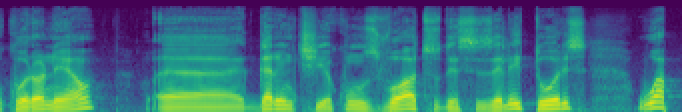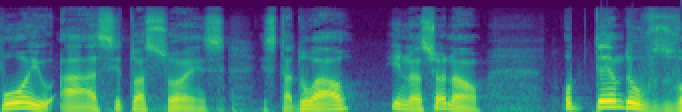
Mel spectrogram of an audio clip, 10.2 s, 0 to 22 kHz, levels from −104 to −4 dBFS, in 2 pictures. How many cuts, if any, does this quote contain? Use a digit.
0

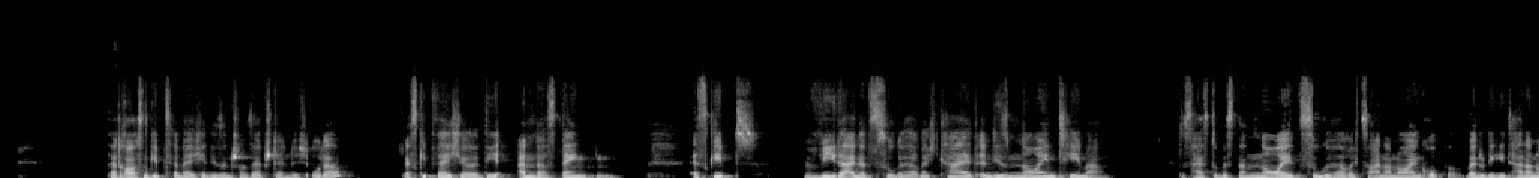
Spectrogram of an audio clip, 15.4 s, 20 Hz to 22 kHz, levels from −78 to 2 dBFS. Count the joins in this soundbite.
1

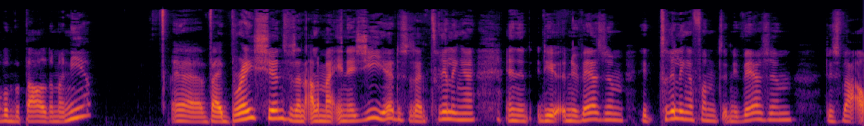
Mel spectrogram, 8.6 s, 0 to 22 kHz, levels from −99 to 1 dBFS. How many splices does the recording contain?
0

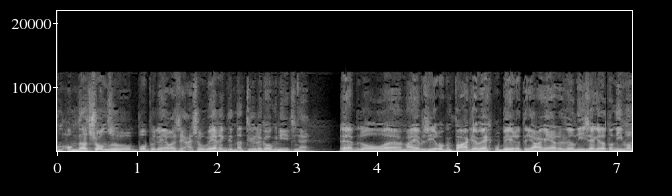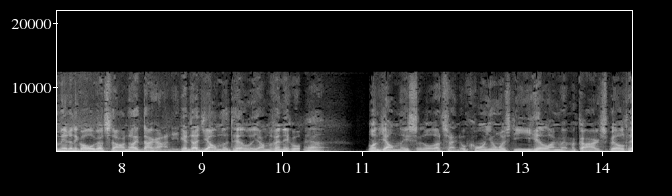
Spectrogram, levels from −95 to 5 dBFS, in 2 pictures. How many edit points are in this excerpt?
3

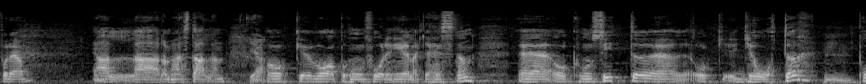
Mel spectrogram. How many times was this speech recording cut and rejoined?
1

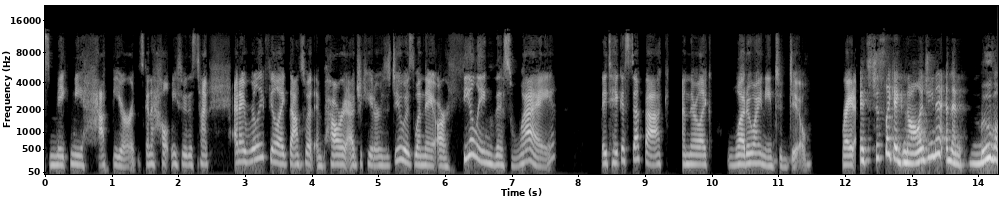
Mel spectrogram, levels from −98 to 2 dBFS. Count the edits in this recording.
2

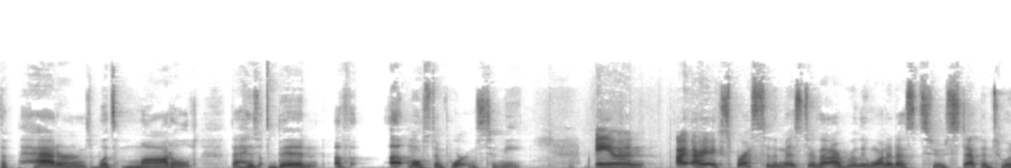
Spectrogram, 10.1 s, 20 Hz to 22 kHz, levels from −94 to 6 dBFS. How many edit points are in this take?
1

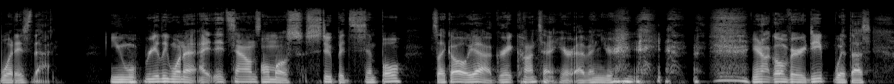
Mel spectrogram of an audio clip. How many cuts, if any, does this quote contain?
1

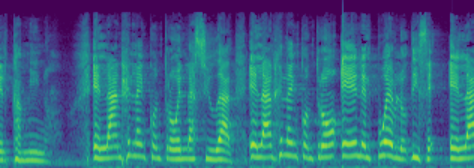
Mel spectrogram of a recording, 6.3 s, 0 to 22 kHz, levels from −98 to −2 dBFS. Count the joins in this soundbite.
0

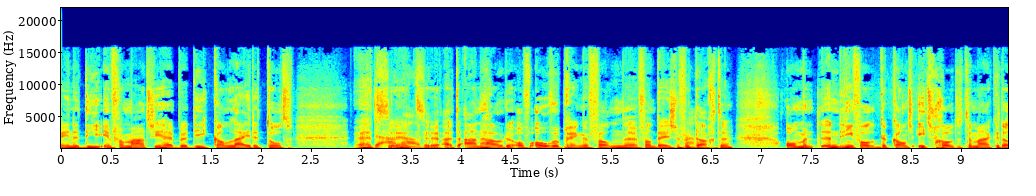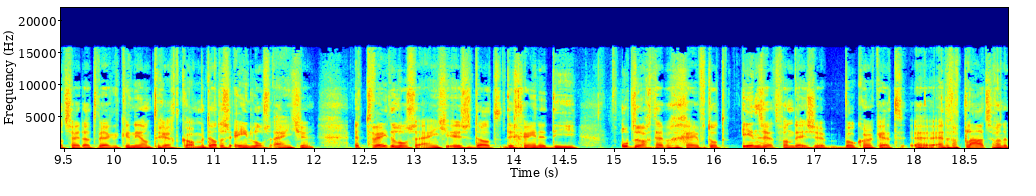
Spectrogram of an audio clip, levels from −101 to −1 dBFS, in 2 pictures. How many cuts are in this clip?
1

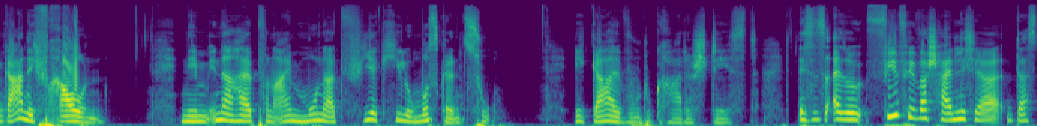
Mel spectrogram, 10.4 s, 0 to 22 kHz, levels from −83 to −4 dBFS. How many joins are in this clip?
1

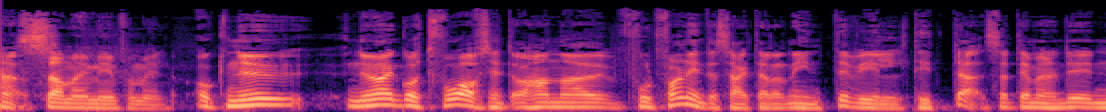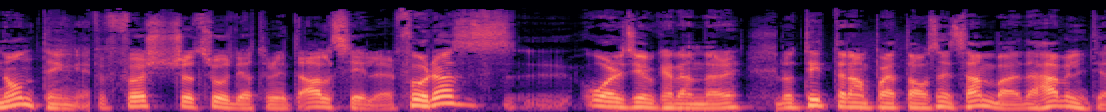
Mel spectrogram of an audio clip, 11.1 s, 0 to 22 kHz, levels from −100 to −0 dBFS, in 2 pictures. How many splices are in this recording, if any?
3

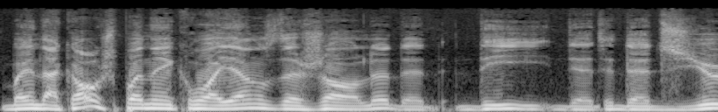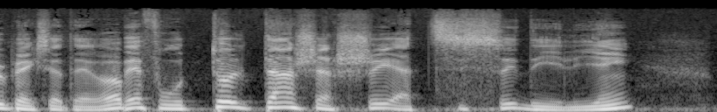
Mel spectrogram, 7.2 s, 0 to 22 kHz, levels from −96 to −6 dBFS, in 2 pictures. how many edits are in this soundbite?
2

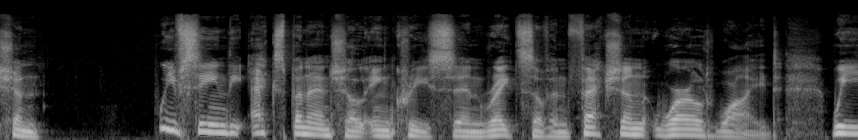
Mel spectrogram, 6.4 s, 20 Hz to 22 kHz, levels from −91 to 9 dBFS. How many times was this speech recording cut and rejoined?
0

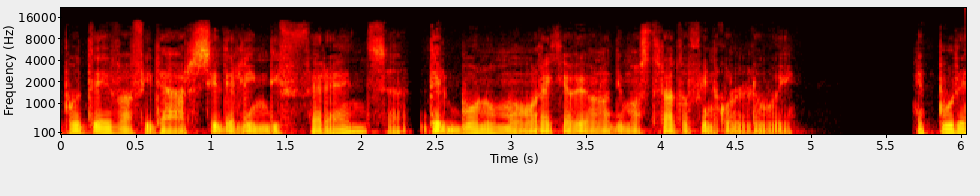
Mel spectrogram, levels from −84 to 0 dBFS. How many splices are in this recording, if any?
2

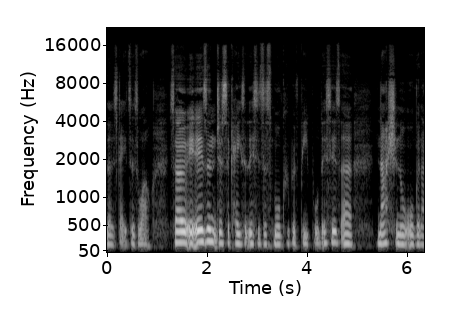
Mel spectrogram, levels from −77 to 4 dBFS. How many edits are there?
0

